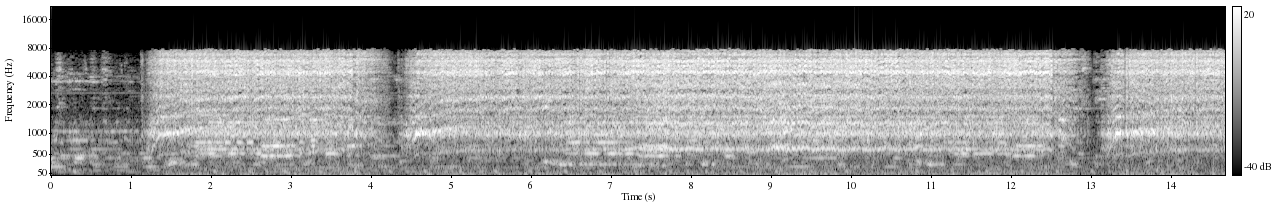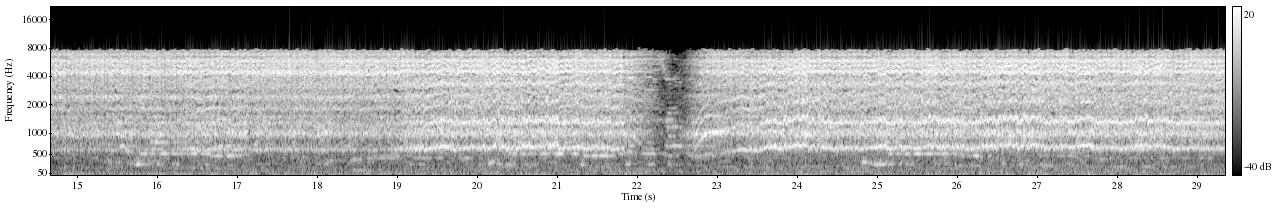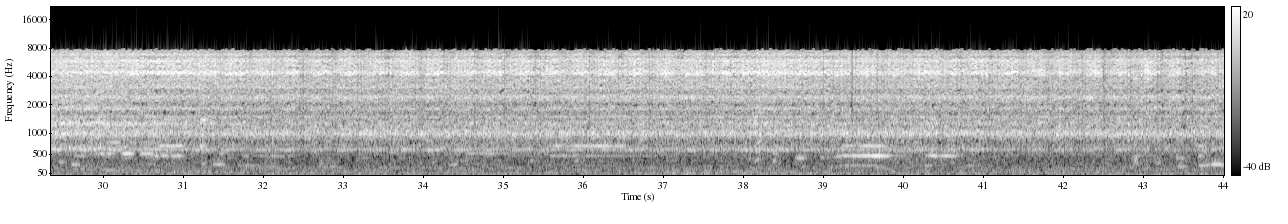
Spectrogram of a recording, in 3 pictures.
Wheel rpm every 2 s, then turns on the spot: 50, 110, 130, 160, 160, 150, 110, 160, 160, 170, 120, 110, 160, 160, 160, 170, 160, 160, 160, 160, 160, 160.
none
